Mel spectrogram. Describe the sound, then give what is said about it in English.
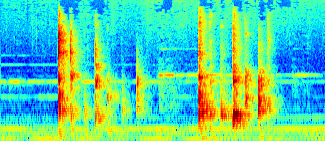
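Dice rolled for an insight check in a tabletop role-playing game clatter across a hard surface in two quick bursts, each a rapid run of small clicking, tumbling knocks that settle within about half a second, over a low steady hum with no talking. “Let's roll dice about it.”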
